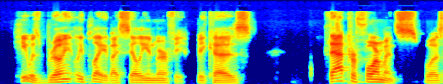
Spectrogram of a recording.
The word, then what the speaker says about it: Cillian: As a Peaky Blinders fan, coming back from Ireland, I thought you would have got that right, but it's a hard C. Cillian. It's a K.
